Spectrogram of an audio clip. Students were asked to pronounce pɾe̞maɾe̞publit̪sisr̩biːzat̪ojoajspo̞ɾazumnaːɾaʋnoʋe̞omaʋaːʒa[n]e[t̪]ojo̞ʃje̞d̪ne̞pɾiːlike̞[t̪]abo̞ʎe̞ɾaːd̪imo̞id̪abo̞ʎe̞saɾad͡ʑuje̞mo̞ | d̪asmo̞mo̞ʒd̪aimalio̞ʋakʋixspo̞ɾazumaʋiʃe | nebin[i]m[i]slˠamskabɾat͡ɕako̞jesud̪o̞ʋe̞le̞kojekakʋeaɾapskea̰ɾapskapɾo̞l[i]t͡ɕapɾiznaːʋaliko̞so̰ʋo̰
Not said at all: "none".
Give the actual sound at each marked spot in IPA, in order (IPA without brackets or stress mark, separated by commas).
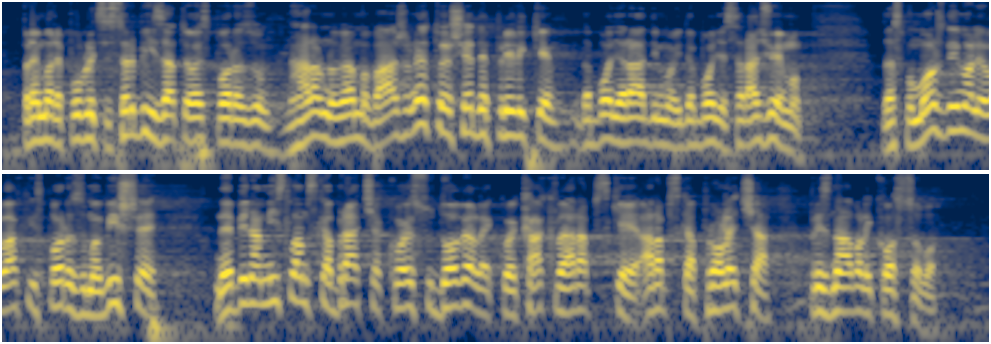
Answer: n, t̪, d̪, a, i, e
